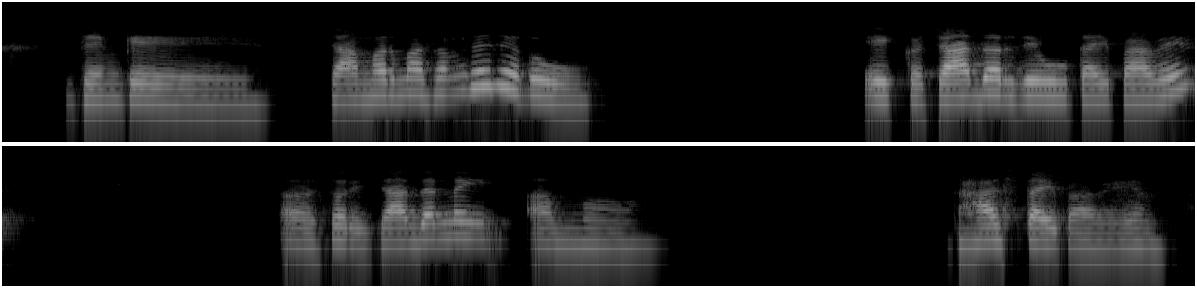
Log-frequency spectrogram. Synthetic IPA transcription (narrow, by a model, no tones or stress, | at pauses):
d͡ʒemke | t͡ʃaməɾmãsəmd͡ʒet͡ʃʰet̪ũ | ekt͡ʃad̪əɾd͡ʒeʋũʈ̪aipaʋe | sɔɾit͡ʃad̪əɾnəĩa̰m | ɡ̪ʱasʈaipaʋeːm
